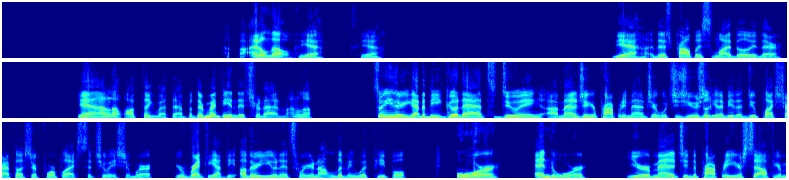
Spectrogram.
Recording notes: This was a live class recorded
